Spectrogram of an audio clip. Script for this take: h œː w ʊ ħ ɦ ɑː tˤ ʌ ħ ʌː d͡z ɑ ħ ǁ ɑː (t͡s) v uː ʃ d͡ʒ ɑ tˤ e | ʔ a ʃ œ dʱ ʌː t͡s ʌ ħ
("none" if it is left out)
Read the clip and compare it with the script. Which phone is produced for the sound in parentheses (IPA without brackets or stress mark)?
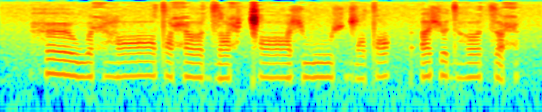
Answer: ʃ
